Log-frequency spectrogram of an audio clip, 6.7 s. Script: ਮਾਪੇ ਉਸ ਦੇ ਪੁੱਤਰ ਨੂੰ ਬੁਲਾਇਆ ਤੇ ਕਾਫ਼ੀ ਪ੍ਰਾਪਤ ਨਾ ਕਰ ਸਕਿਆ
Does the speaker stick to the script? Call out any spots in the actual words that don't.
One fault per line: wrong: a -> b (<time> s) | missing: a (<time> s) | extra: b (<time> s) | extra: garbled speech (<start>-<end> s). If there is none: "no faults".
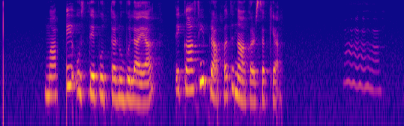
no faults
